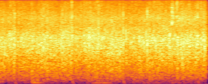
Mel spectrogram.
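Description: A crowd claps steadily and loudly for a few seconds, a dense, even wash of applause with no voices standing out.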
